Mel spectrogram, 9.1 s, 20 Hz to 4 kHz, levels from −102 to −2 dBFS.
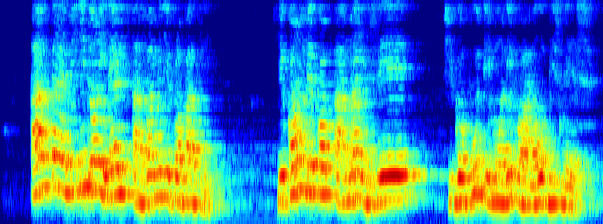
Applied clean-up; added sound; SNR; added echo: none; none; none; reverberation time 0.9 s.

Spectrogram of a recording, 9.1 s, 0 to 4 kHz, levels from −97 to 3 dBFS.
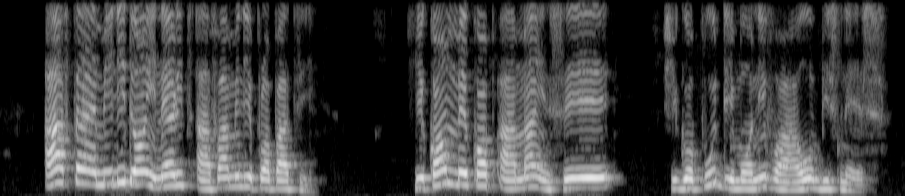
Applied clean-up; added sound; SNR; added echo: none; none; none; none.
